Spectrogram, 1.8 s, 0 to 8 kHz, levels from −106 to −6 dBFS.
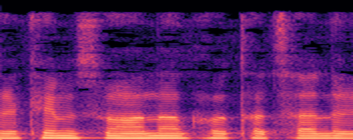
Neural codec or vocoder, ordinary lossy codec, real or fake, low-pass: autoencoder, 48 kHz, 32 numbers a frame, DAC-VAE, trained on Japanese speech; MP3, 48 kbps; fake; 7.2 kHz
